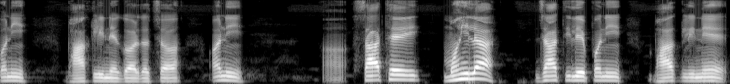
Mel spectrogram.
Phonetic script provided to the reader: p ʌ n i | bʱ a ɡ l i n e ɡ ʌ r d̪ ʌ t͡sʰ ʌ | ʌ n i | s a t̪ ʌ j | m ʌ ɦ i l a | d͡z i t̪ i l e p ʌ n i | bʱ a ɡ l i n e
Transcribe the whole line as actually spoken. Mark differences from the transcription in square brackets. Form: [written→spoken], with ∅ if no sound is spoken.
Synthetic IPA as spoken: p ʌ n i | bʱ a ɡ l i n e ɡ ʌ r d̪ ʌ t͡sʰ ʌ | ʌ n i | s a [t̪→t̪ʰ] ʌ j | m ʌ ɦ i l a | d͡z [i→a] t̪ i l e p ʌ n i | bʱ a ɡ l i n e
